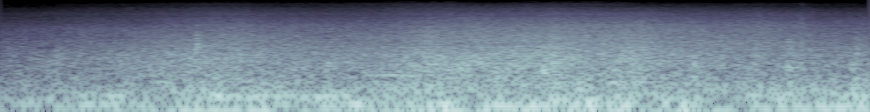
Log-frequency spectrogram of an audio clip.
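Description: Surf washing on the shore, a steady rushing noise, with wind rumbling on the microphone.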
